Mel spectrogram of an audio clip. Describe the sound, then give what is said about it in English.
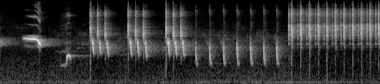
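A songbird sings a lively, varied phrase: a whistled note, then rapid repeated chirps that quicken into a fast trill, clear with no voices. “Like, did you know a bird's brain and a human's brain works the same way when birds and people are learning to sing?”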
